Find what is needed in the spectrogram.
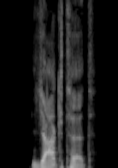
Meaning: inflection of jagen: 1. second-person plural preterite 2. second-person plural subjunctive II
- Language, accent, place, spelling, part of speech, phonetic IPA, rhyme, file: German, Germany, Berlin, jagtet, verb, [ˈjaːktət], -aːktət, De-jagtet.ogg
